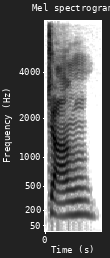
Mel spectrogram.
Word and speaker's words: zhang: E sound in there, that zhang, where your tongue is pulled back and there's no E sound.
